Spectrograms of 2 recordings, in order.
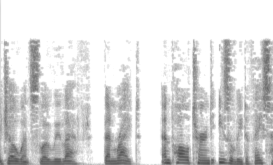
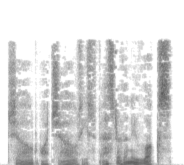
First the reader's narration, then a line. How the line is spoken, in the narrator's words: He was tense beside me, muttering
